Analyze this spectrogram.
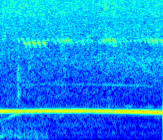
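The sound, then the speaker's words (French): A long, steady wolf howl holds one sustained pitch for the whole moment, loud, with nothing else audible and no talking. “Les loups ont envie de manger.”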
